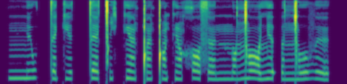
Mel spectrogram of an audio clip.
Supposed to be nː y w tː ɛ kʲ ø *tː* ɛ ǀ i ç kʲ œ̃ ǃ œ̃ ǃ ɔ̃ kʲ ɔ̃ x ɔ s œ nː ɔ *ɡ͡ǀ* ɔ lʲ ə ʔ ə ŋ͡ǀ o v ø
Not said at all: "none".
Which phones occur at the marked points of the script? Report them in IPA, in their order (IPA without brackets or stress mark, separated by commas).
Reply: tː, ŋ͡ǀ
